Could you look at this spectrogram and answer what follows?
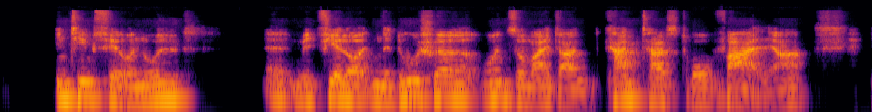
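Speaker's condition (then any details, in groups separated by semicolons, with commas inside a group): Spastic tetraparesis, spastic quadriplegia; speech control difficulties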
